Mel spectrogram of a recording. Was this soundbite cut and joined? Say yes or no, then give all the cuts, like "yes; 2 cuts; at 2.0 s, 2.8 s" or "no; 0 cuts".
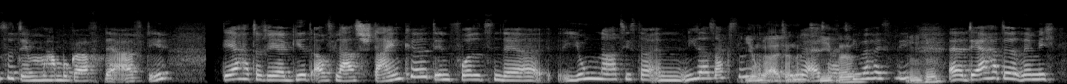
yes; 2 cuts; at 1.0 s, 2.1 s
